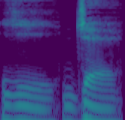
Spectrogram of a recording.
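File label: "yije", concatenated syllables; Affixing experiment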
